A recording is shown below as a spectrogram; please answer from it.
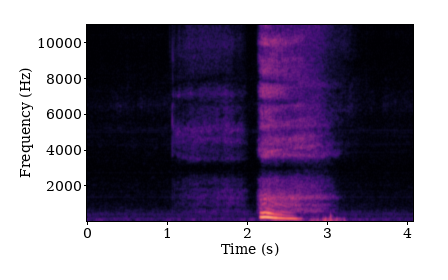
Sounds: Sigh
